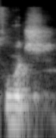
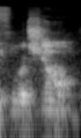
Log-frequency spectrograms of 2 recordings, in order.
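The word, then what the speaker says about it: Forchion: It's like supposed to be a French pronunciation. We don't do it. Yeah. It's supposed to be Fortune.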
